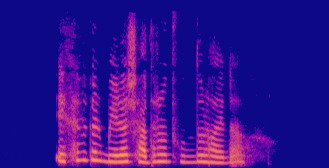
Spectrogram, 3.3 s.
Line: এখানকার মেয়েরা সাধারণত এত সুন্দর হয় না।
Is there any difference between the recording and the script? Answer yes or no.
yes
